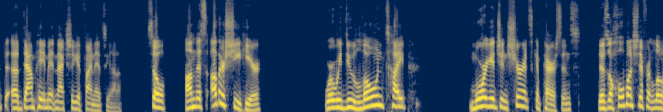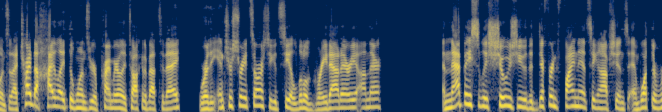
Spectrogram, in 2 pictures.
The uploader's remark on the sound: This was a live class recorded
